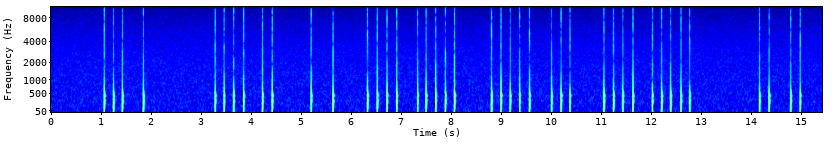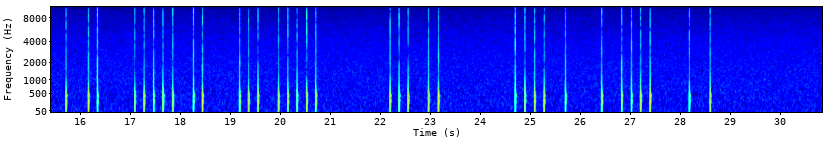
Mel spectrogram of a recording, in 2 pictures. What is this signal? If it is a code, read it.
Tap code, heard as knocks on a wall, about 5 knocks a second. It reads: L RAUXU GBWP M QDA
